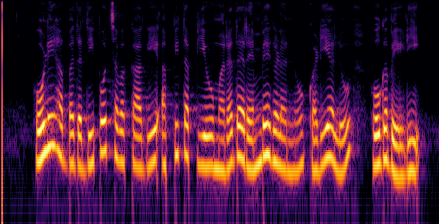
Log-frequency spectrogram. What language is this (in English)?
Kannada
